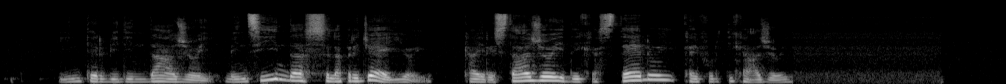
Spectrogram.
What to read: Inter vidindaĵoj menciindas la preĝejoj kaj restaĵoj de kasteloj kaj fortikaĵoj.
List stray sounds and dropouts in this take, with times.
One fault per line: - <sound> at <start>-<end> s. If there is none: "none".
none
